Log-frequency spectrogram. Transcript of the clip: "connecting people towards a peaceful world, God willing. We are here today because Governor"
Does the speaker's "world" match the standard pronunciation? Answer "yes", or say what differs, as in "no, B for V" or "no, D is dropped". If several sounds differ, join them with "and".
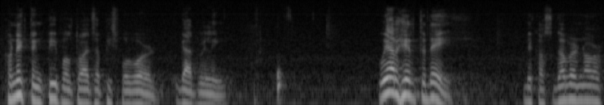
no, L is dropped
